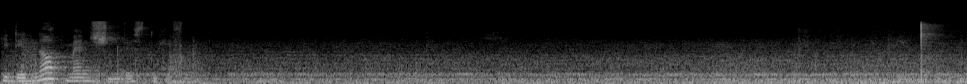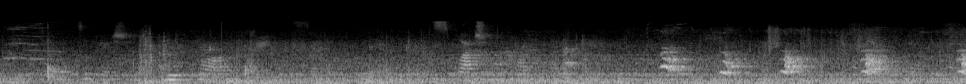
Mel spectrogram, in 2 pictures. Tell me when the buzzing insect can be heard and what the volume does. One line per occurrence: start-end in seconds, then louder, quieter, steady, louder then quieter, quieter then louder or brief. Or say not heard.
0.0-19.2 louder.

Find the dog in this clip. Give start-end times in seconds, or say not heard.
14.4-19.2.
